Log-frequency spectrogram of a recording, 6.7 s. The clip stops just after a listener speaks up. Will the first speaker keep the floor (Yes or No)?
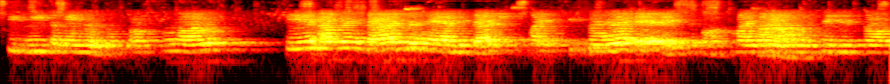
Yes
